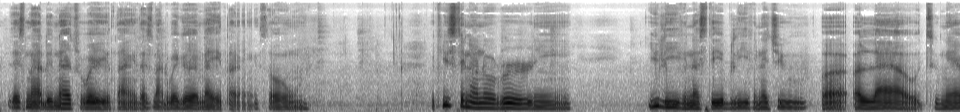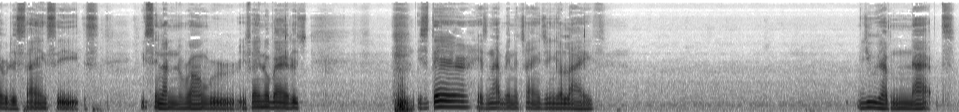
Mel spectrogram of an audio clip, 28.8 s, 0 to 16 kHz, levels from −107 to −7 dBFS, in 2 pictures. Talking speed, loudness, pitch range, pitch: 125 wpm, -21 LUFS, 75-115 Hz, 80 Hz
